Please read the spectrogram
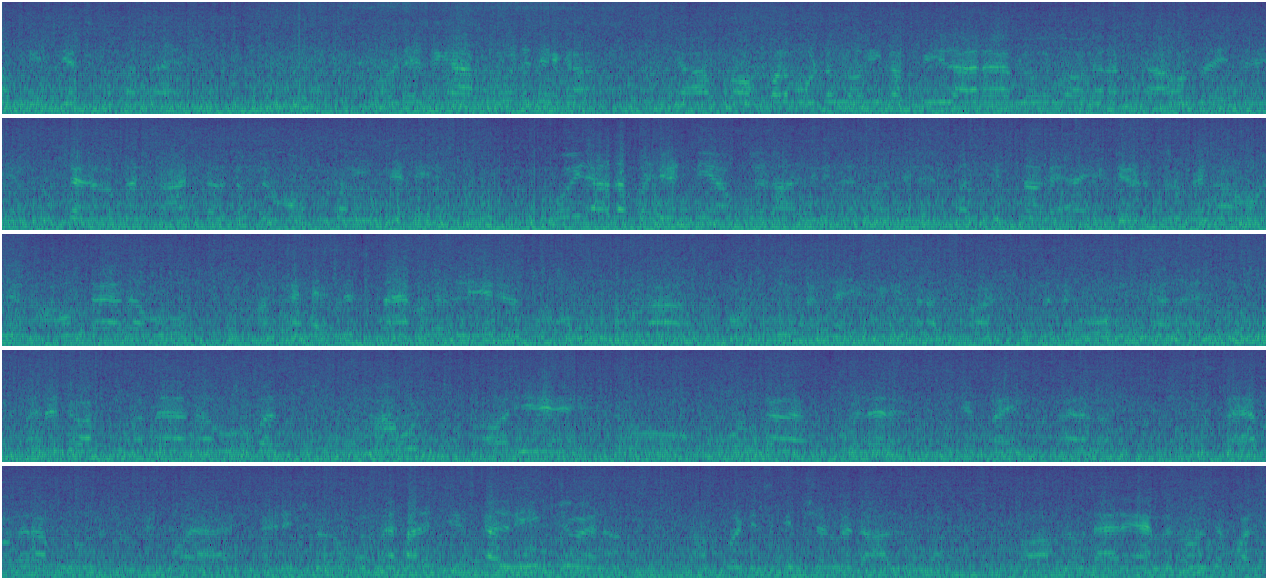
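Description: Motorcycle engine running at a steady cruising speed with continuous wind rush, picked up by an earphone microphone inside the rider's helmet.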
